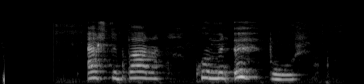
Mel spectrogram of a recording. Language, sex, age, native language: Icelandic, female, 10, Icelandic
